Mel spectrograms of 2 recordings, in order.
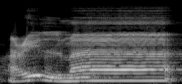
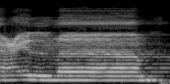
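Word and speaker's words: عِلْمًا: যদি ওয়াকফ করার শেষে এরকম 2টা জবর থাকে এবং পরে খালি আলিফ থাকে, তখন একটি জবর বাদ হয়, শুধুমাত্র এক জবরের উচ্চারণ করে পড়তে হয়। ইলমা, রব্বি জিদনি ইলমা, রব্বি জিদনি ইলমা।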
